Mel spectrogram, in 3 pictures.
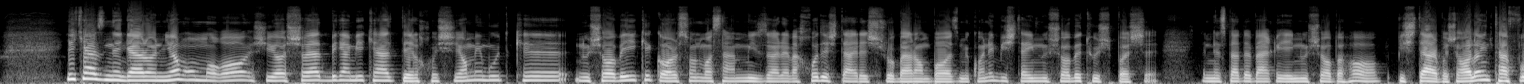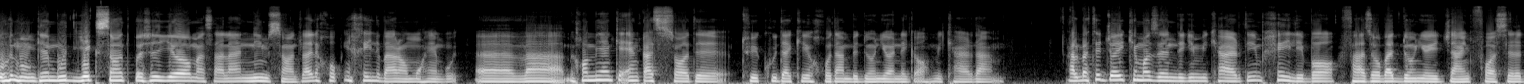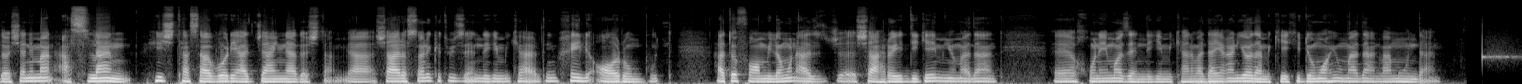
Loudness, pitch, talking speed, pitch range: -12 LUFS, 145 Hz, 165 wpm, 130-170 Hz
